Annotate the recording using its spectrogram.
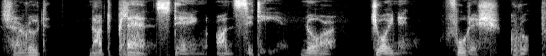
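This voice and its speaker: A man's whispered put-on character voice, very slow, in a dry, close sound with no echo. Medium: actual play. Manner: broken third-person speech.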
